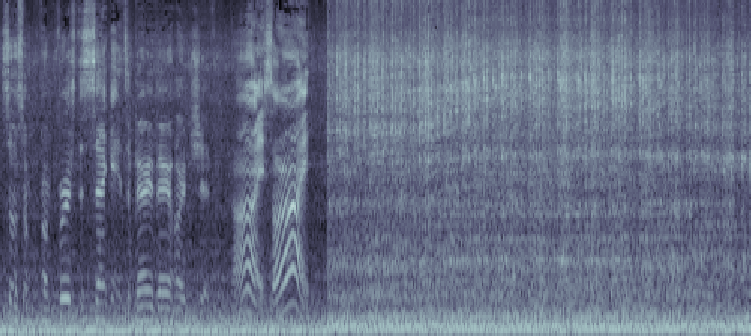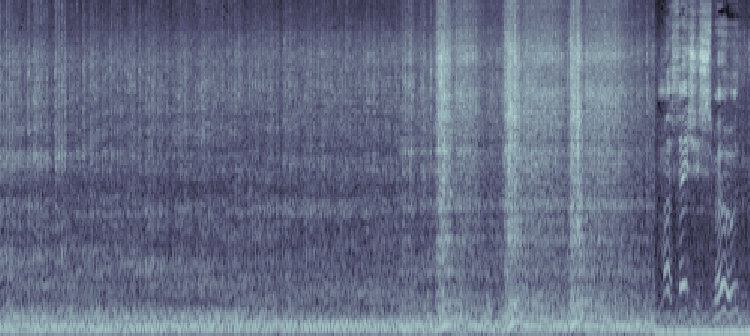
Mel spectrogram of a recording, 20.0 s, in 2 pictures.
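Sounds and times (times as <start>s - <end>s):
car engine lopey idle: 0.0s - 20.0s.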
